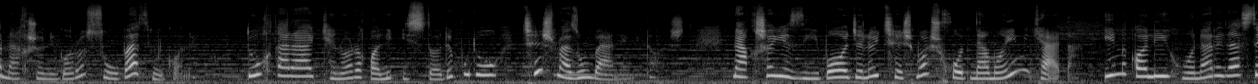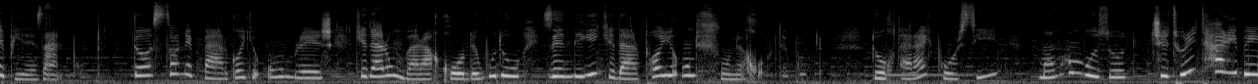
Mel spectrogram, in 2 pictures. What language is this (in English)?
Persian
